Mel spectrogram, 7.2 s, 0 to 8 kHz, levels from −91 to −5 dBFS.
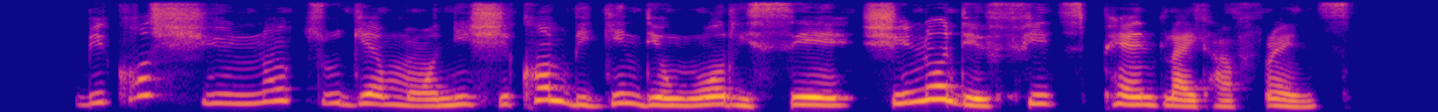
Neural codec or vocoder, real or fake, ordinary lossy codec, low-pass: autoencoder, 48 kHz, 128 numbers a frame, DAC-VAE, trained on Japanese speech; fake; none; 7.2 kHz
